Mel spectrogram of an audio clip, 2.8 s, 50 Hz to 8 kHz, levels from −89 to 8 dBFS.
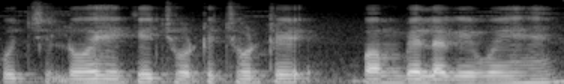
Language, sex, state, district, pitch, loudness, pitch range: Hindi, male, Uttar Pradesh, Shamli, 125 Hz, -18 LUFS, 120-135 Hz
